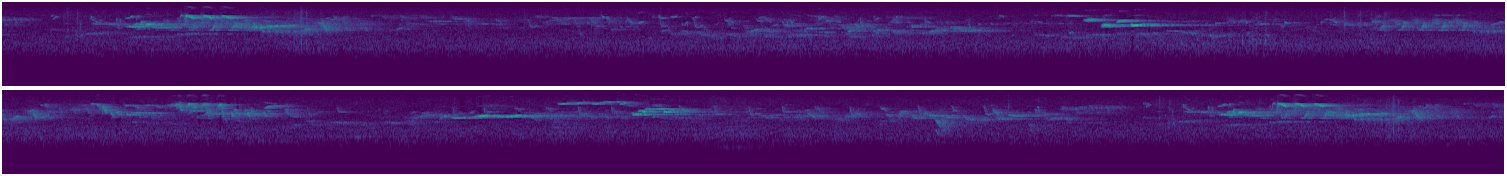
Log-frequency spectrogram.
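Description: Birds chirping and whistling in several bursts of high calls over a faint steady hiss, the loudest a sharp whistle about a third of the way through.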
